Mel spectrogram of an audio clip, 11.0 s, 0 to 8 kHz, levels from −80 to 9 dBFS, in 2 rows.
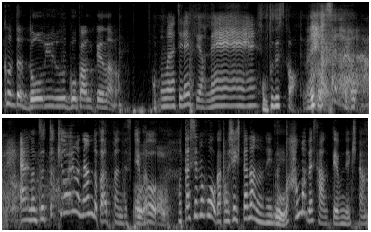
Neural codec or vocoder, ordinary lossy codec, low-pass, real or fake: codec, 16 kHz, 0.8 kbps, ZipCodec; none; none; fake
